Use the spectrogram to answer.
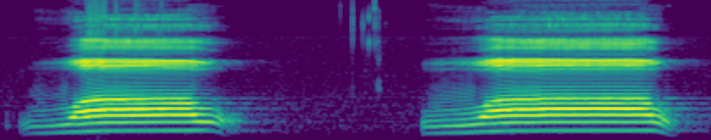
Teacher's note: واو جو ہے یہ دونوں ہونٹوں کے گول ہونے سے ادا ہوتا ہے. نہ تمام گول کرنے ہیں، آپس کے اندر ہونٹوں کو ملنا نہیں چاہیے.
